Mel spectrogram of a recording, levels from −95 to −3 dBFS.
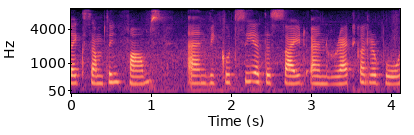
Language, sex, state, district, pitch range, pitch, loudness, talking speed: English, female, Punjab, Fazilka, 235-265 Hz, 245 Hz, -20 LUFS, 205 wpm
